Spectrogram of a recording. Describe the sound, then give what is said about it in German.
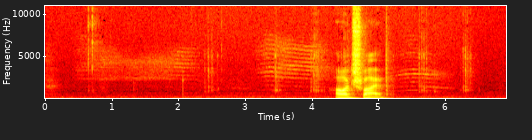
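A cat named Leo yowls loudly twice in quick succession, drawn-out and wavering, standing out sharply against a quiet hum with faint speech. “Oh, ihr hört im Hintergrund gerade Leo schreien.”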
